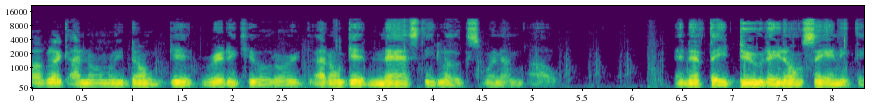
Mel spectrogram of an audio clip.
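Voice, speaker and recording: A man with an American accent has a dark, mellow tone and a fairly low pitch. He talks fairly slowly with fairly even intonation and big swings in loudness. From US East Coast. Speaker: gaming streamer. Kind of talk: casual live-stream chat while gaming. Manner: halting, many fillers.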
